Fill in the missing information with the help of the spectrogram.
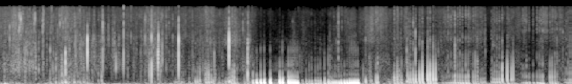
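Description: Blue nitrile-gloved fingertips scratch and squeeze the lower front and sides of a stuffed plush toast pillow with a sad face, made of soft yellow fabric with solid stuffing. Irregular, crackly, low-heavy scratching rustles throughout, swelling into louder muffled squeeze thumps through the middle before settling back into quieter scratches.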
